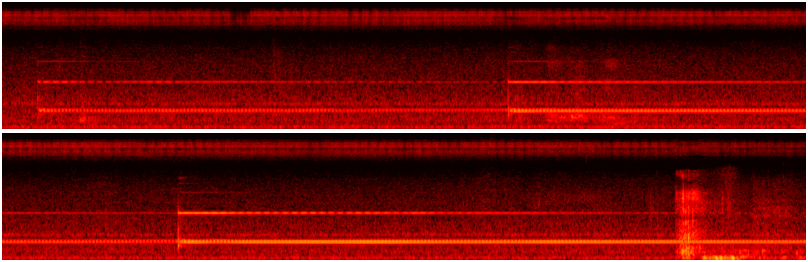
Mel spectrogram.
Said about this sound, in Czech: Teď třikrát zazvoním na zvon, který ukončí naši meditaci.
